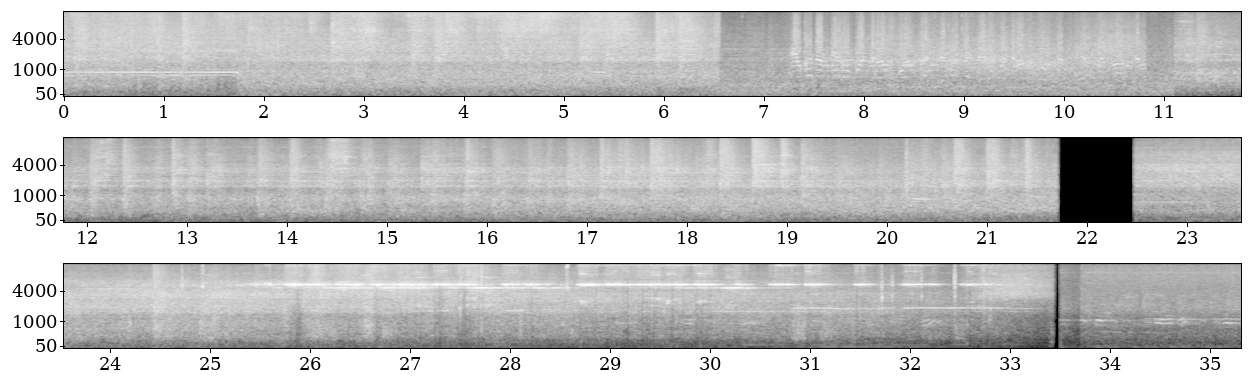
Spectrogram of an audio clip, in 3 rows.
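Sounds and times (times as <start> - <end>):
railway wagons being shunted at night, rumbling and clattering: 0.0 - 21.7, 22.5 - 33.0
sustained high-pitched screech: 25.2 - 33.4
metallic railway wagon wheel squeals: 25.3 - 33.4.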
